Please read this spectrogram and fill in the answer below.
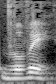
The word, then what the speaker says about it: Bobé: La siguiente obra que te propongo que escuchemos se llama Bobe No sé si se pronuncia así. A ver, dilo tú. Bobé, sí, Bobé, eh, más bien.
